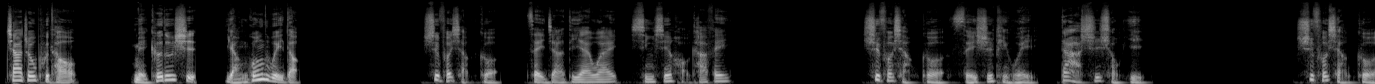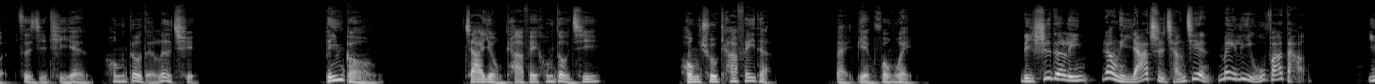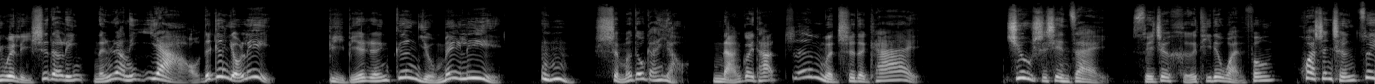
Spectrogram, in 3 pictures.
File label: chinese mandarin commercial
